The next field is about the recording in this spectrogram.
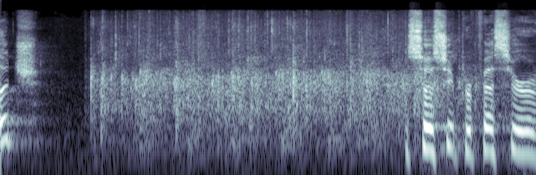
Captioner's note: attendees applauding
